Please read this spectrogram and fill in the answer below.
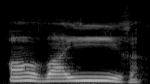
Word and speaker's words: envahir: envahir एच जो है silent है इसमें, to take over, to overrun, कब्जा करना, envahir, établir to establish, to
